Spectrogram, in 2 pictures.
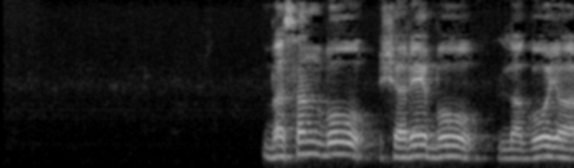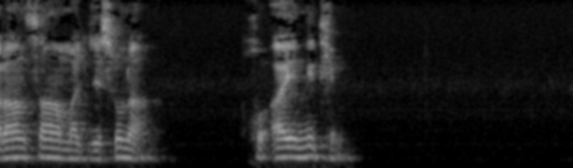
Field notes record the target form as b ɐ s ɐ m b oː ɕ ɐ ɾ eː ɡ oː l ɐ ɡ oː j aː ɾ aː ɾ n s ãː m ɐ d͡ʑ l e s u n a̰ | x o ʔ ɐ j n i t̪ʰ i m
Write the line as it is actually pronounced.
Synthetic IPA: b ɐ s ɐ n b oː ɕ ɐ ɾ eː b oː l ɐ ɡ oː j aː ɾ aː n s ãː m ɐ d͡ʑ l i s u n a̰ | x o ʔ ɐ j n i t̪ʰ i m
